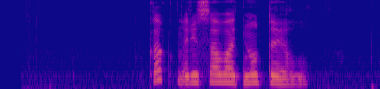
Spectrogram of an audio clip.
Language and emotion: Russian, neutral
